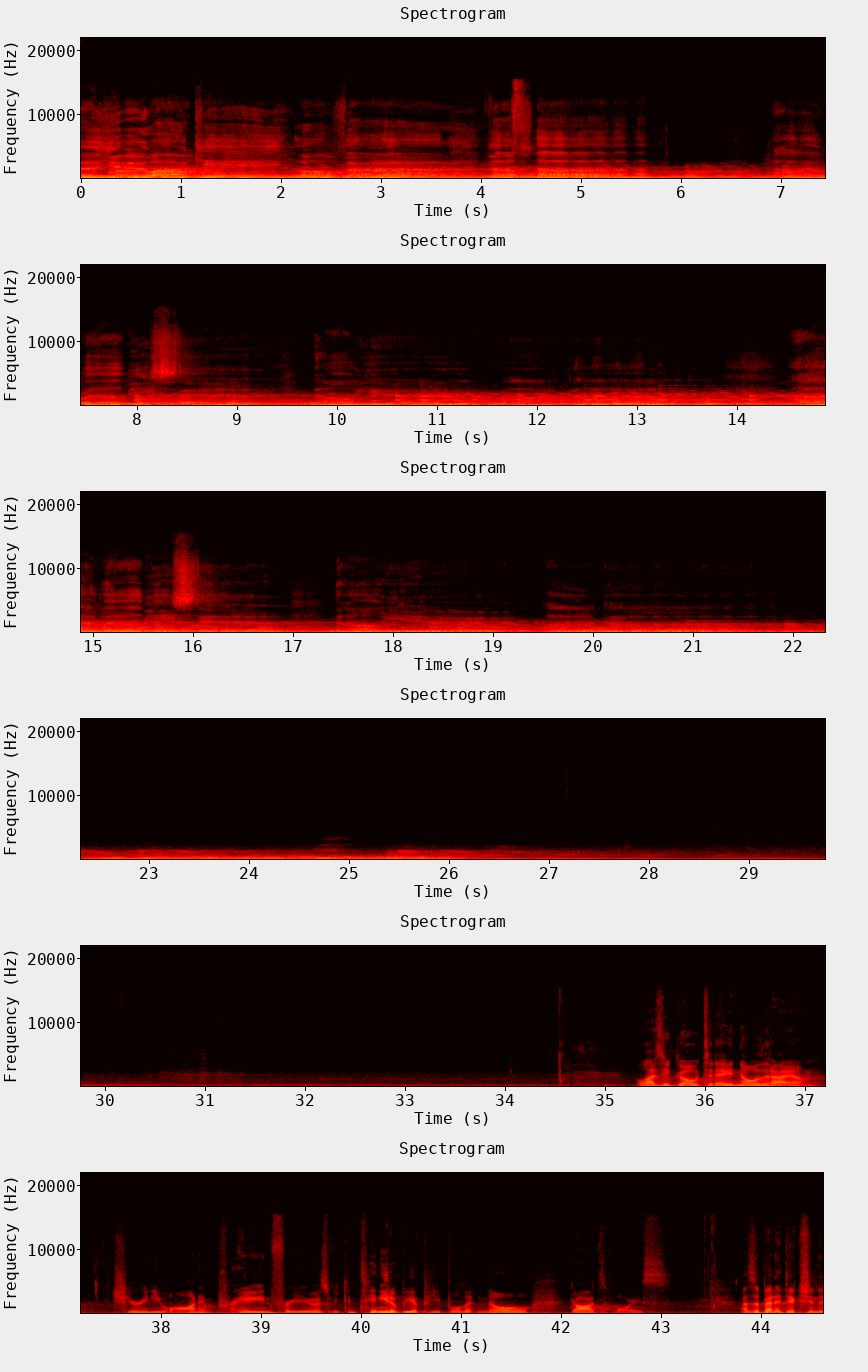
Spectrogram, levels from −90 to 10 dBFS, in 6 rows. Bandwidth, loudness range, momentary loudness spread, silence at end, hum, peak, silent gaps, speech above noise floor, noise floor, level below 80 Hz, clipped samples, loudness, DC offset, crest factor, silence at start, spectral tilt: 14 kHz; 12 LU; 16 LU; 0 s; none; -22 dBFS; none; 26 dB; -69 dBFS; -78 dBFS; under 0.1%; -43 LUFS; under 0.1%; 22 dB; 0 s; -6.5 dB/octave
